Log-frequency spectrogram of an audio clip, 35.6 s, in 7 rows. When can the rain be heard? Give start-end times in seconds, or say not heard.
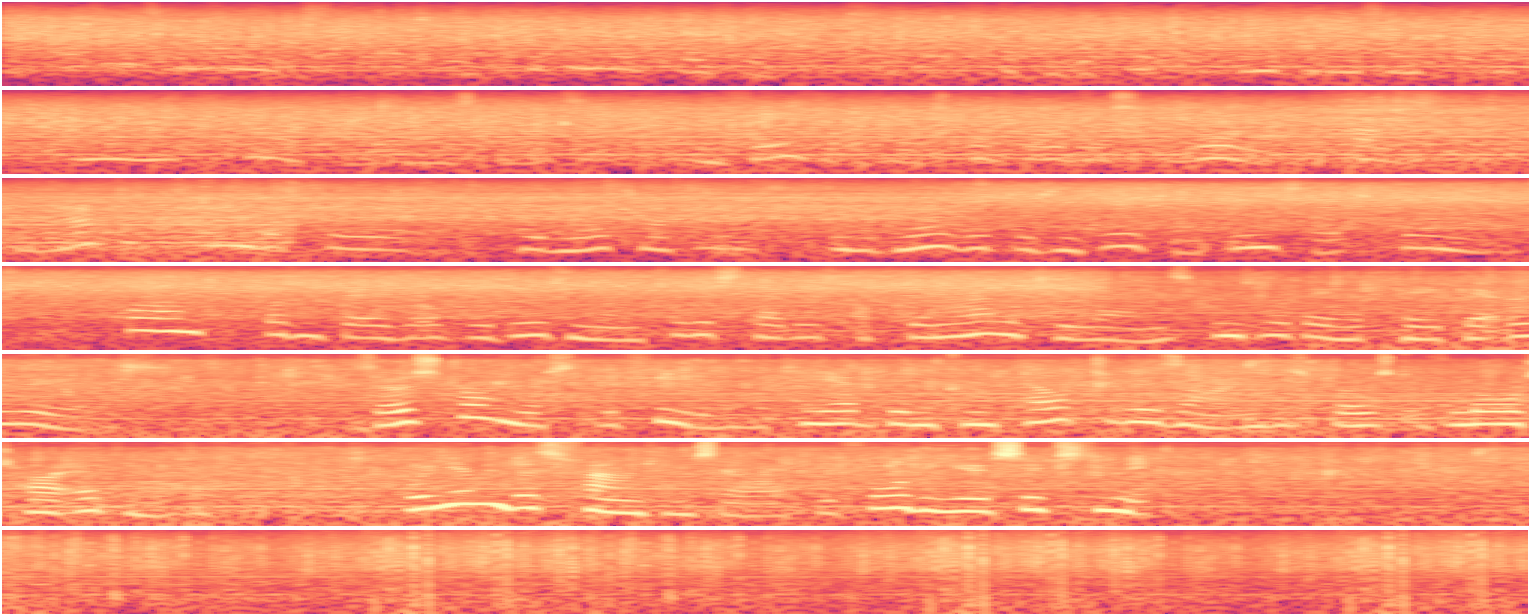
0.0-35.5.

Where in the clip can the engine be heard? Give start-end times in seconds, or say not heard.
0.2-11.2, 17.2-35.5.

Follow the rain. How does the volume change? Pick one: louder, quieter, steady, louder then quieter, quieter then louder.
steady.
